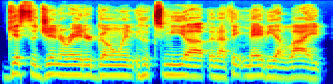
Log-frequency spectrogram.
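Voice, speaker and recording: Guy telling dj stories in an interview, medium pitch, slangy and animated, real casual. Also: normal speed. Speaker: interview guest, event DJ. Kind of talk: casual anecdotal storytelling.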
